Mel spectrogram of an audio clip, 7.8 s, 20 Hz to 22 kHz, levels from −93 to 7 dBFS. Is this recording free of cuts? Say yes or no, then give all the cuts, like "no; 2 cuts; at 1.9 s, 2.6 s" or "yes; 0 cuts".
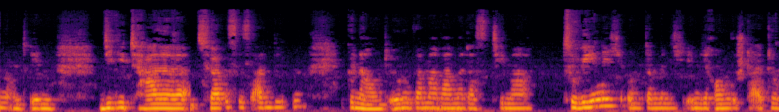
yes; 0 cuts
